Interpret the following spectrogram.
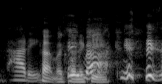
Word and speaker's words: McConnachie: The man, the myth, the legend, the very infamous Pat McConnachie. That makes me feel awkward. Did I pronounce it correctly? The surname? Patty. Pat McConnachie.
